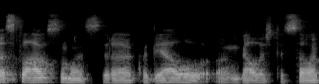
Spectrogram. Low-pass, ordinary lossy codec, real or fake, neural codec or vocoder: 10.8 kHz; AAC, 64 kbps; fake; vocoder, 44.1 kHz, 128 mel bands every 512 samples, BigVGAN v2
